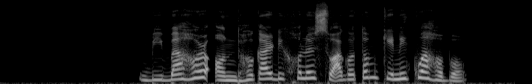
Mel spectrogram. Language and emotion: Assamese, disgusted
